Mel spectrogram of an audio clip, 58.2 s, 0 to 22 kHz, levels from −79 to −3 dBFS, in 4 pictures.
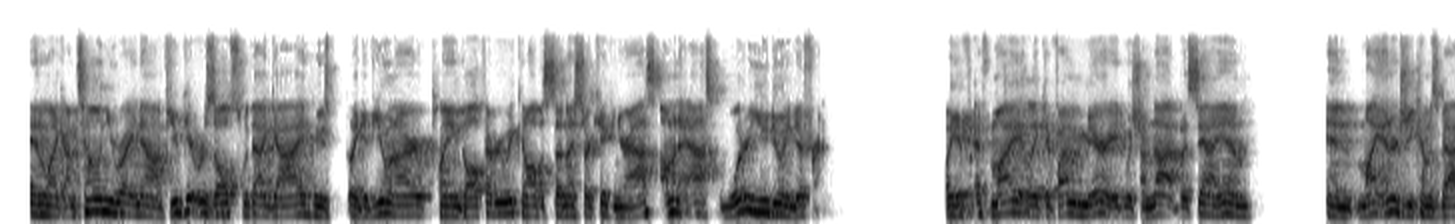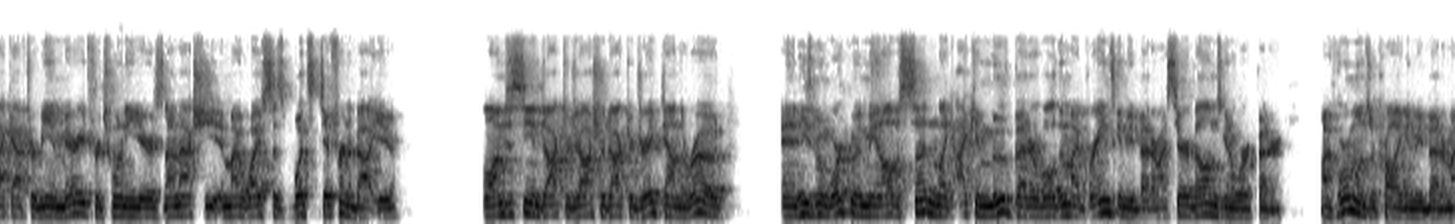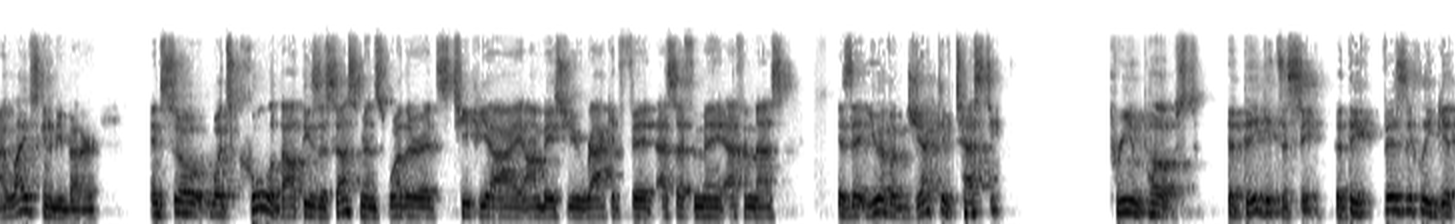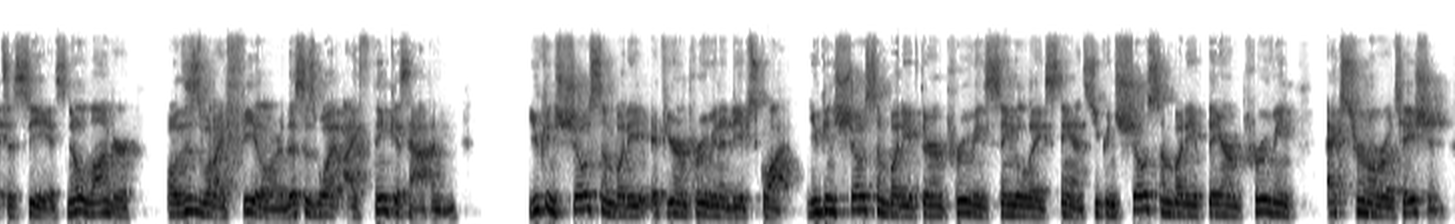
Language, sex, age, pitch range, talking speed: English, male, 20-39, 120-150 Hz, 225 wpm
